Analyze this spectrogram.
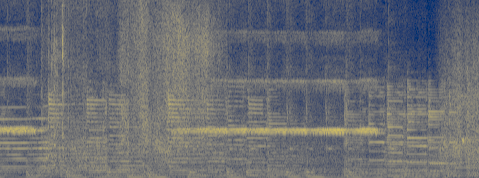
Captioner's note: whistling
